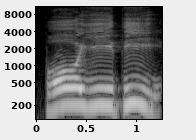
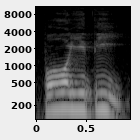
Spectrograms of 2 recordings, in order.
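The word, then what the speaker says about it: ποιητής: നവീനമായ പദാർത്ഥങ്ങൾ കണ്ടുപിടിക്കാൻ സാധിക്കുന്നവനാണ് പോയറ്റ് പോയിതി എന്നാണ് അത് ഇരുക്ക് ഭാഷയിൽ ഉച്ചരിക്കുന്നത് പോയിതി എന്നാണ് ഉച്ചാരണം അത് സായിപ്പെടുത്ത ഉച്ചരിച്ച് വൃത്തികേടാക്കി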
